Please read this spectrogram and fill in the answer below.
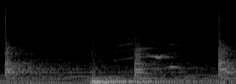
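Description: A kitten mewing once, about a second and a half in, over background music with a deep drum hit about a second in.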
